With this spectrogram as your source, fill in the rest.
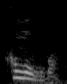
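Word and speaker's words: клуб: To say klub, B, you need to use your voice when you pronounce the end of this word. And in fast speech, it's pretty difficult. That's why naturally you happen to pronounce P instead. Please compare the way it's written and the way I would pronounce it as a native speaker.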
